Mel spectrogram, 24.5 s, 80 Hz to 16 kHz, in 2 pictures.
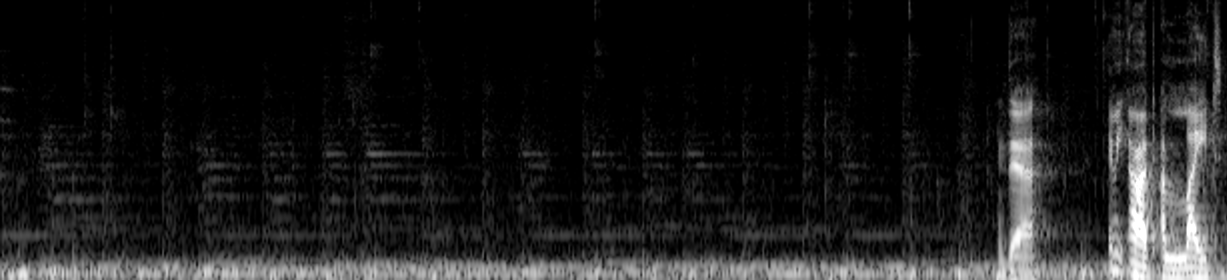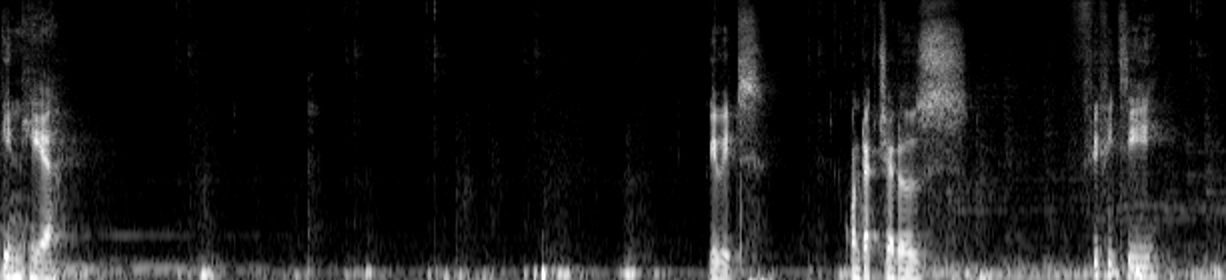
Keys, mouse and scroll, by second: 3.3 shift+d, 4.2 click, 7.3 click, 8.2 x, 9.1 click, 9.3-10.0 scroll down 1, 10.0 alt+a, 10.9 shift+right click, 11.1 shift+a, 12.9 g, 17.5 KP_0, 20.3 click, 23.0 click.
